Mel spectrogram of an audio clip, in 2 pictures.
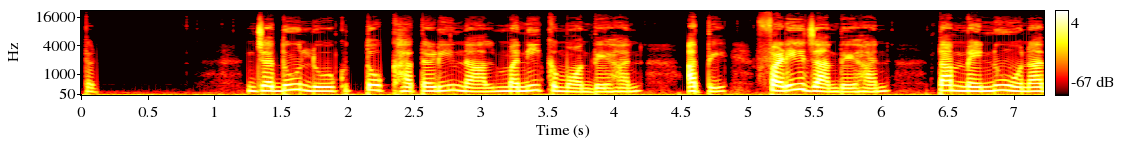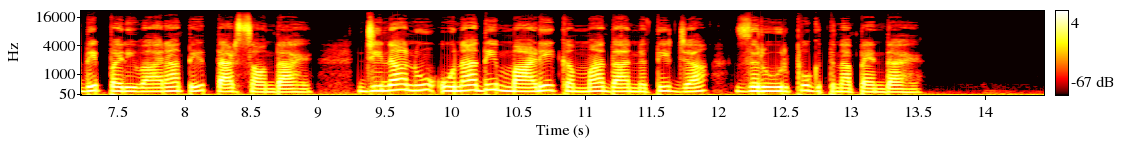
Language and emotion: Punjabi, sad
